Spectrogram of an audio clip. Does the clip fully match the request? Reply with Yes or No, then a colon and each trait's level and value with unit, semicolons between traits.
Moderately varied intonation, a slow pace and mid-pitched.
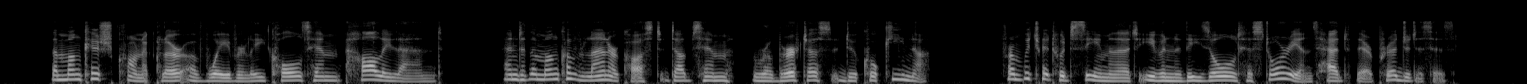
Yes: average, 4.6 semitones; slow, 125 wpm; medium, 180 Hz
